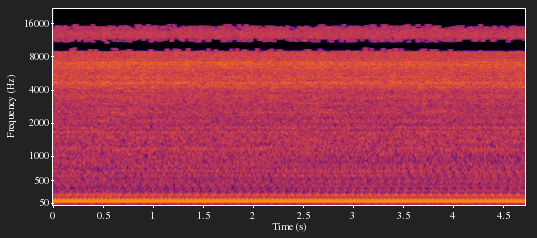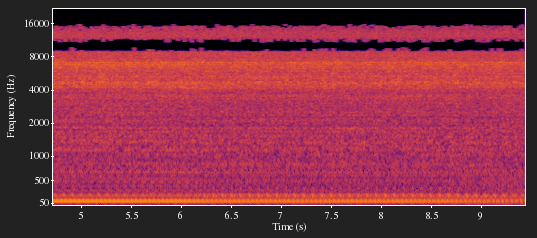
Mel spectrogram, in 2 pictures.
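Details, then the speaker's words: Dodge Charger flood project after AC compressor replacement, intake tube off: steady, even low idle with a smooth regular pulse, no knocking or grinding, compressor noise gone; slight air intake sound remains. "so much better. Still hear some sounds, but I mean, it's much, much better. The compressor isn't making noise now."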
